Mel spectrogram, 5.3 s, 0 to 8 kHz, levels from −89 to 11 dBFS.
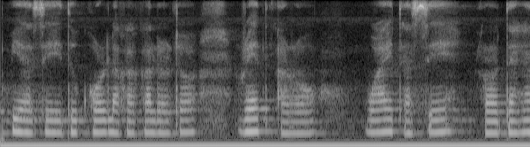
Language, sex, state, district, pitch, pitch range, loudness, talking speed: Nagamese, female, Nagaland, Dimapur, 205 Hz, 200-210 Hz, -21 LUFS, 145 wpm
